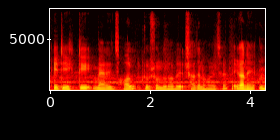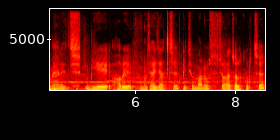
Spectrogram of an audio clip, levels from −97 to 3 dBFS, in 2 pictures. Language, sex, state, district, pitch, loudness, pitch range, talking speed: Bengali, male, West Bengal, Kolkata, 125 Hz, -34 LUFS, 120-130 Hz, 140 wpm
